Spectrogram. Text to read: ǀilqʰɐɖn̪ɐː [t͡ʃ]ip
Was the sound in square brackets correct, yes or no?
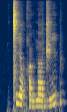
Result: no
